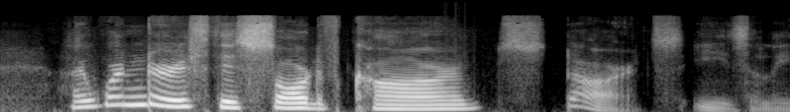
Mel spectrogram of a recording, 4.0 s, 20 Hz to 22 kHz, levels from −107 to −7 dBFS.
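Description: From start to finish the speech carries Opus voice compression with plainly audible damage: a muffled, slightly hoarse and faintly robotic quality that points to a low bitrate, roughly 16 kbps. The coder runs in hybrid mode, with linear prediction below 8 kHz and a coarser transform layer above it up to full band. On a spectrogram the region above 8 kHz looks patchy and smeared, with energy blocks that fit 20 ms frames, and harmonics below look slightly blurred.

From 2.23 s to 2.69 s the level drops by about 15 dB as zipper noise. The drop happens in steps of about 1 dB, at roughly twenty per second, with no smoothing between them, so each jump leaves a tiny click. The clicks form a fine ticking or zipping that rides on the speech while the fade runs. On a waveform the envelope falls as a staircase rather than a slope, and a spectrogram shows faint vertical broadband lines at each step.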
